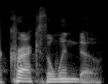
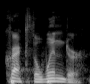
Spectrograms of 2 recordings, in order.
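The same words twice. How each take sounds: First: Said in the usual way. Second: "winder" with an -er ending; country pronunciation. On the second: Shown as a demonstration. Preacher showing grandmother's word, "winder" said with country -er. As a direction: end "winder" in -der rather than -dow. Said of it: "It was winder".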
